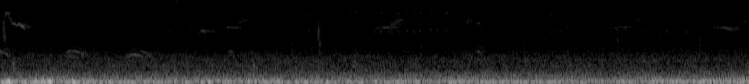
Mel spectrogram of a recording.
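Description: Birds calling outdoors: short high chirps repeating every second or two, over a steady low rumble.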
